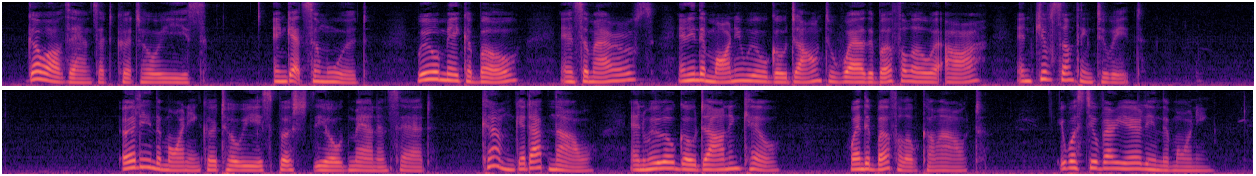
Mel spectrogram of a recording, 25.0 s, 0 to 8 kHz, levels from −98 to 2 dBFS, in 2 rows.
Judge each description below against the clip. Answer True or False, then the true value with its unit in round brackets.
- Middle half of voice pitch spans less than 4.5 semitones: False (4.8 semitones)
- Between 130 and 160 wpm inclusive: False (175 wpm)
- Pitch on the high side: False (165 Hz)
